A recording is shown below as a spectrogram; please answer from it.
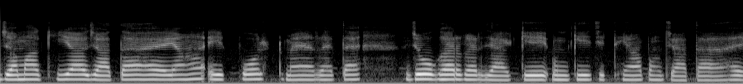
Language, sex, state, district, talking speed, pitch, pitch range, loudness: Hindi, female, Chhattisgarh, Raigarh, 130 wpm, 220 Hz, 210-230 Hz, -17 LUFS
